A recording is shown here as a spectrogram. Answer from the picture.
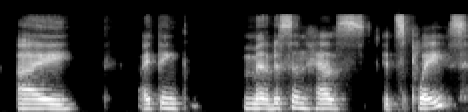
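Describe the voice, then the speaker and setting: A woman with a Brazilian Portuguese accent speaks over a quiet background. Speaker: podcast host and empowerment coach. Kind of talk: podcast monologue. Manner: casual with frequent fillers.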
